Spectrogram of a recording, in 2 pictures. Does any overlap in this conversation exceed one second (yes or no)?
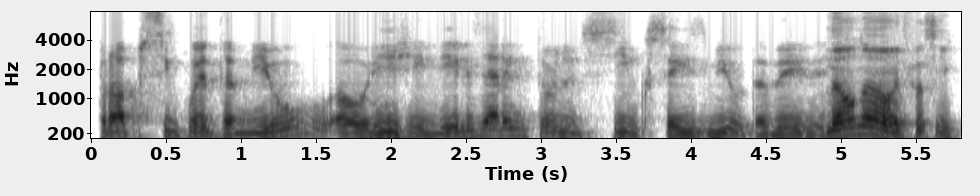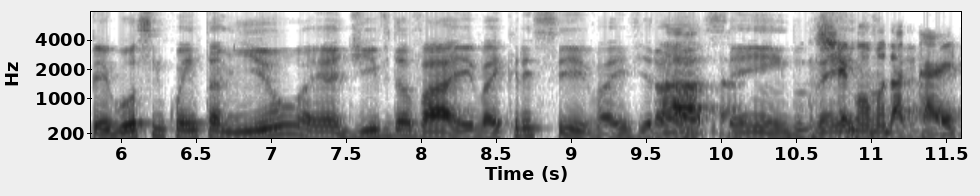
yes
